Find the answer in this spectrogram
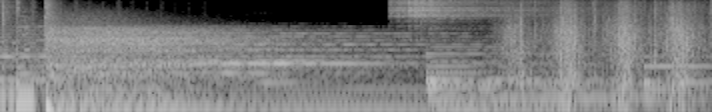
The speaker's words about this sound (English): The footsteps of enemy soldiers echoed off the corners of St. Peter's Basilica in Rome.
